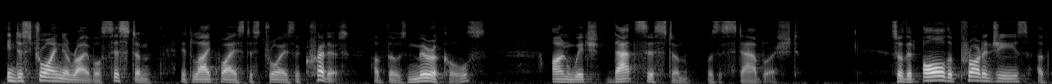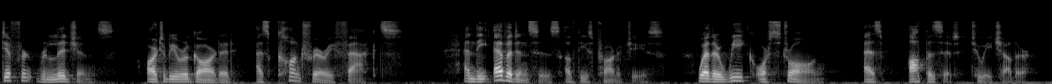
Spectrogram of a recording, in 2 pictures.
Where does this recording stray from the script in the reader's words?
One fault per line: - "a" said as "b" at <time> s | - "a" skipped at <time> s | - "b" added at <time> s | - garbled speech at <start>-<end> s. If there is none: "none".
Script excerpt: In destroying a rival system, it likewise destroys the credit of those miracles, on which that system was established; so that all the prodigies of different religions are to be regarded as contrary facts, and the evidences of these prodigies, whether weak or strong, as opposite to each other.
none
